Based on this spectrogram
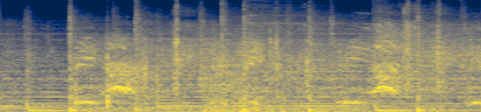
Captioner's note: peppy chanting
